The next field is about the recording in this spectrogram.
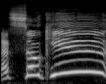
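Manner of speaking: shrill, very high, very loud excited squeal. Reacting to how something looks, apologizing afterward: excited shout.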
